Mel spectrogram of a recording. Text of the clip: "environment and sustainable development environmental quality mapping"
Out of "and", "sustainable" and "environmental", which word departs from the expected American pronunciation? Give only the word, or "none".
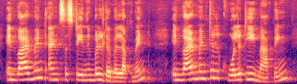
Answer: none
